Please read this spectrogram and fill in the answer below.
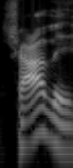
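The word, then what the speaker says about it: Chávez: called Chavez Chavez and no corre don't get me correct him dude don't get me started on yeah he'd put the accent on the last syllable right Chavez Julio sees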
